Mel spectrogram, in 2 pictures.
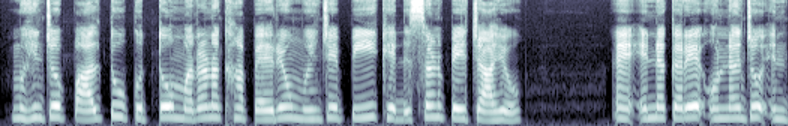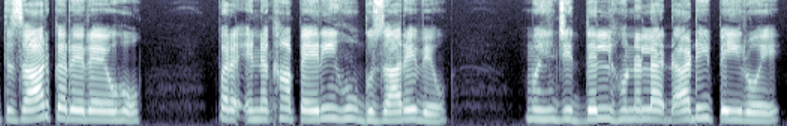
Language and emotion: Sindhi, sad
